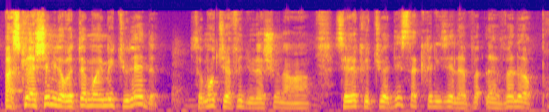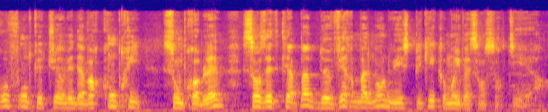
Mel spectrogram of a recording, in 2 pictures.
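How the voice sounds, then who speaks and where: Fast-talking gravelly rabbi teaching a class. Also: male voice, mid-range voice. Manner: asks the audience rhetorical questions and acts out both sides of imagined dialogues; uses Hebrew religious terms in everyday French speech. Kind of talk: lively mixed Torah class to a congregation. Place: synagogue classroom.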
